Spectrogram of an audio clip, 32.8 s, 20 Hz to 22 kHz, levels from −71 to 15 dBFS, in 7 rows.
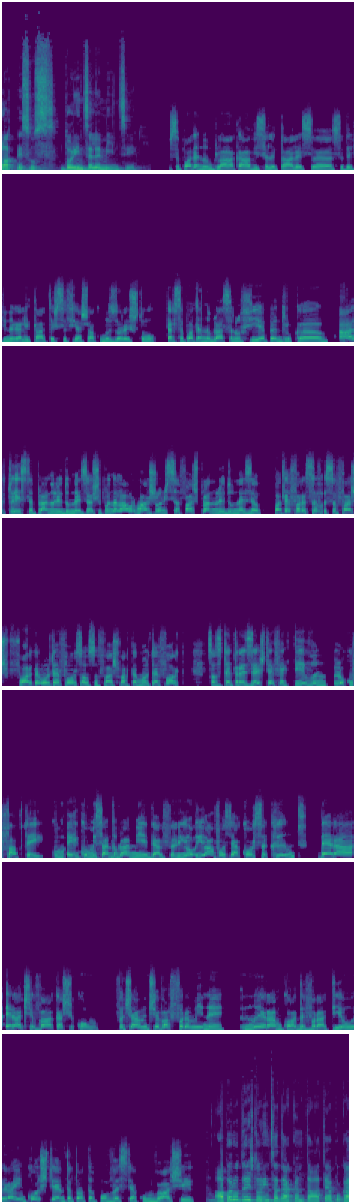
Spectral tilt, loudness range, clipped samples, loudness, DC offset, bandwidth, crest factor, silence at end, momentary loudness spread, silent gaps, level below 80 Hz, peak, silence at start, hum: -3 dB/octave; 2 LU; under 0.1%; -21 LUFS; under 0.1%; 16 kHz; 18 dB; 0 s; 6 LU; 1.99-2.13 s, 30.80-30.87 s; -66 dBFS; -2 dBFS; 0 s; none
